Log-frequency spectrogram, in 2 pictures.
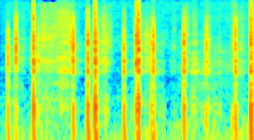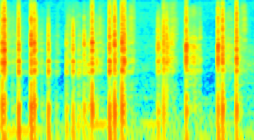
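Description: A hollow, yellow printed thin cardboard product box is tapped and scratched with long acrylic nails. The result is a rapid, irregular series of sharp, dry clicks and taps with brief scratchy rustles between them, each hit ending almost instantly with a low, hollow thump beneath.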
